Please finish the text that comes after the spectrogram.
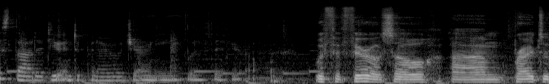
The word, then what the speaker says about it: Vifiro: And he's also the founder of Vifiro. I said it right.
